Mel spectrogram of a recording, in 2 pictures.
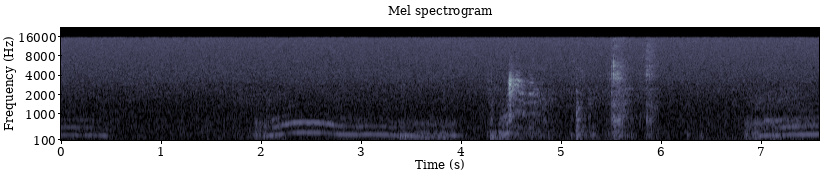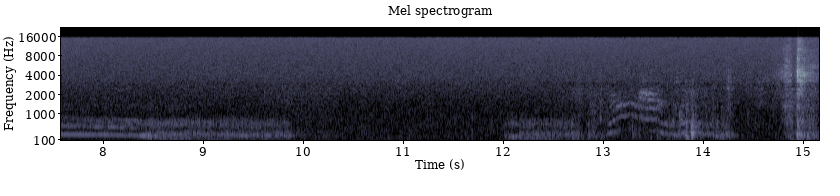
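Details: During play between a Norwegian Forest cat and a 13-week-old Ragdoll kitten indoors, three drawn-out, wavering moans sound, each lasting two to three seconds, separated by bursts of scuffling and thumps from the playing cats.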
